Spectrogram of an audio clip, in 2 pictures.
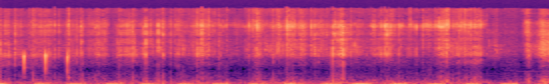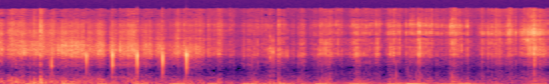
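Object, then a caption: Wax candle in a glass jar. Long dark-painted nails scratch and tap the white textured top layer of a small clear glass jar candle filled with red wax, held in one hand. The result is a steady run of dry, crackly scratching with soft, quick taps over a low, muffled rumble, with a brief denser burst of scraping midway through.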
